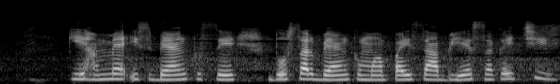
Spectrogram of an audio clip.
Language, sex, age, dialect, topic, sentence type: Maithili, female, 18-24, Angika, banking, question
